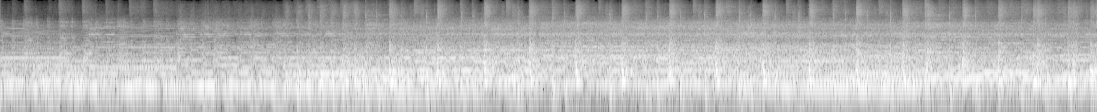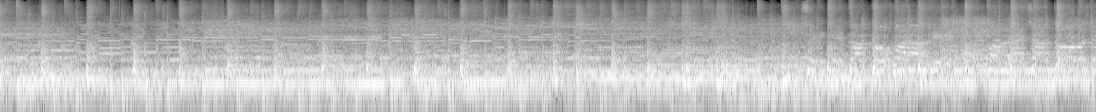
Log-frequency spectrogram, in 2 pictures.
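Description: Live rock band playing: electric guitars, bass and drums. The guitars start alone and the drums come in a few seconds in, then the full band plays on.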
